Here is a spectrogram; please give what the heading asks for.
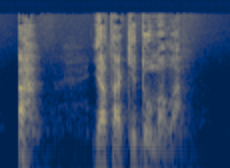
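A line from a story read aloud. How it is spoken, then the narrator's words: Deep sigh, then spoken. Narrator (Russian): глубоко вздохнула и сказала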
